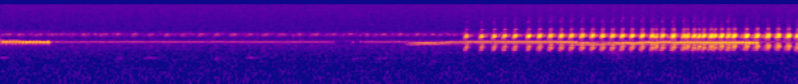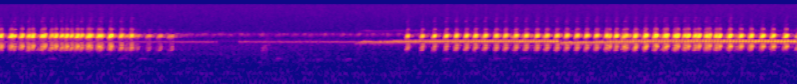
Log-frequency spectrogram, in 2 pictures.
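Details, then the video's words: Night chorus of tree frogs at a pond in north-east Italy in mid-April: two long bouts of rapid, rasping pulsed calls, with mole crickets trilling steadily between and beneath them. "relaxing singing tree frogs in pond"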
